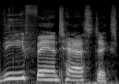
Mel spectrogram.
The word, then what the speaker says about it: The Fantasticks: So it's called Fantastics. Um, it's called The Fantastics, but it's spelled S T I C K S.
